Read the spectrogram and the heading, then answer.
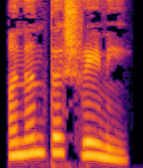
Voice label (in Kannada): "ಅನಂತಶ್ರೇಣಿ", Kannada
